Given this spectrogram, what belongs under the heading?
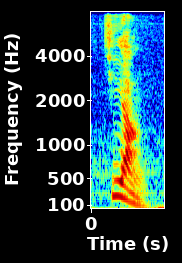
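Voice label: "jiang4", Mandarin Chinese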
